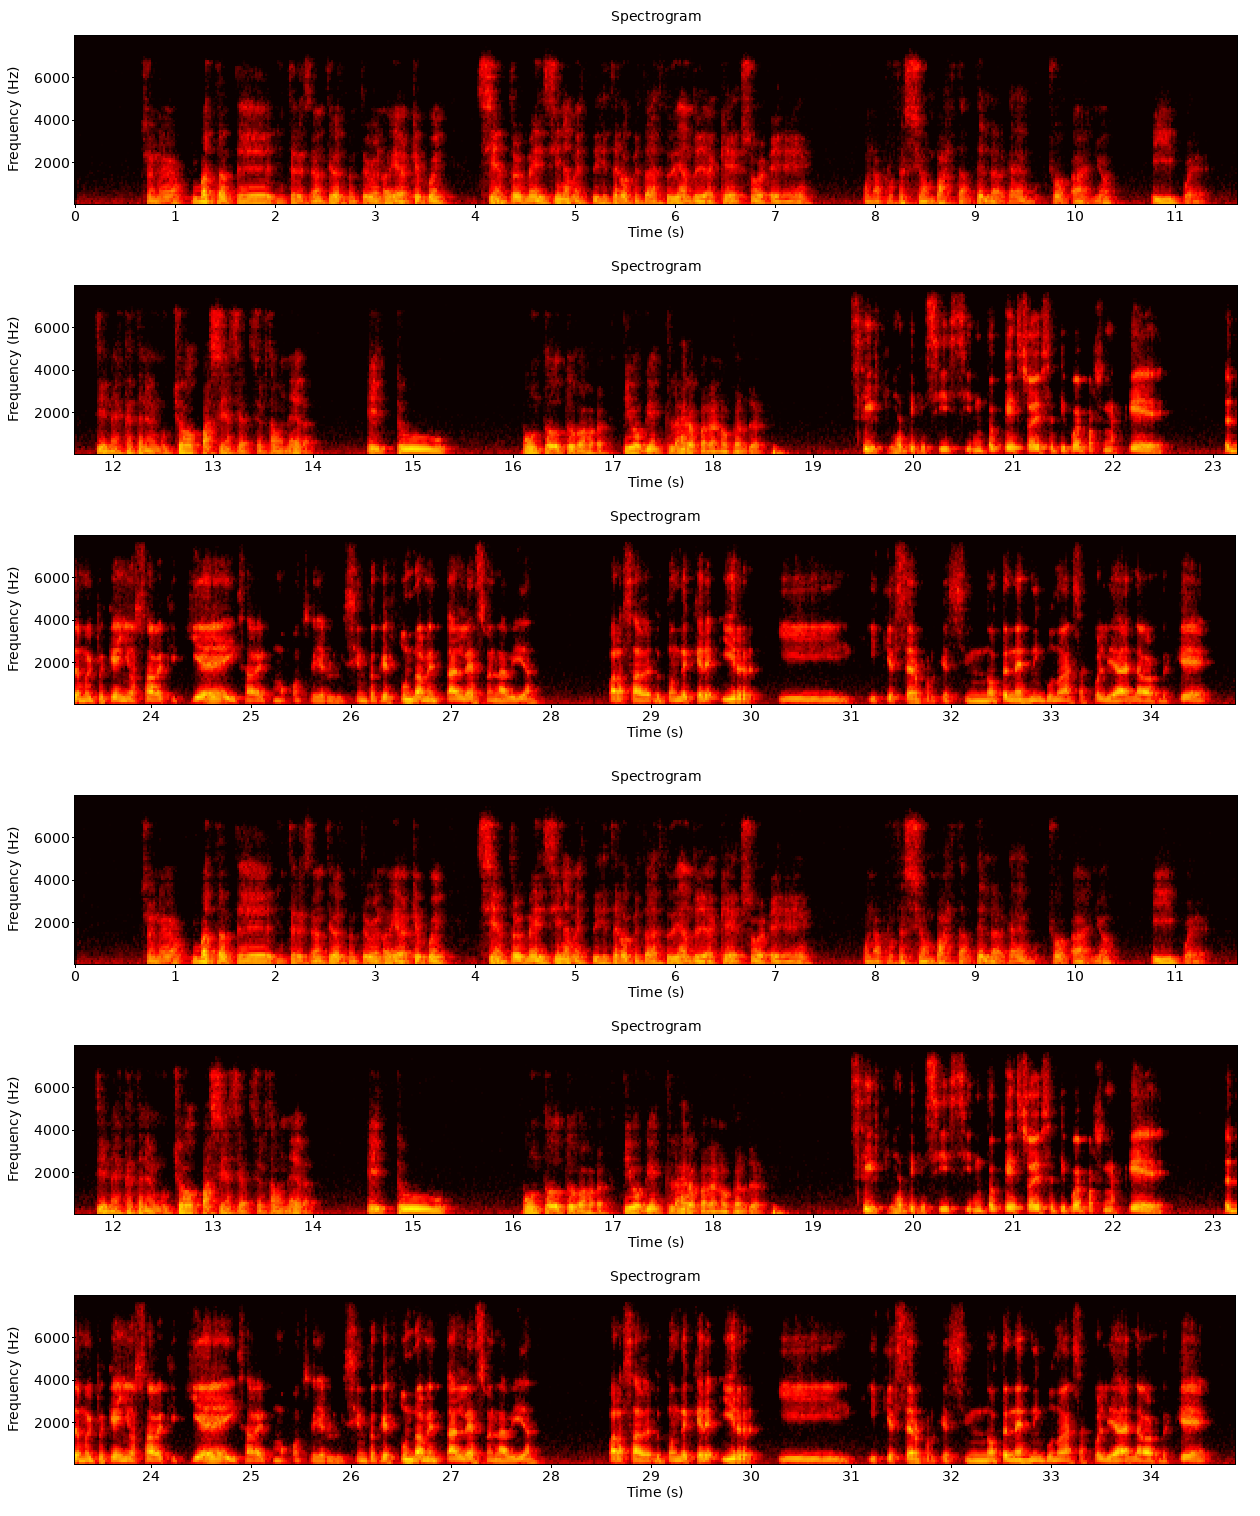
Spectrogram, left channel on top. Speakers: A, on the left (about 25°); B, on the right (about 45°).
A: Suena bastante interesante y bastante bueno, ya que pues siento medicina, me dijiste lo que estás estudiando, ya que eso es una profesión bastante larga de muchos años y pues tienes que tener mucha paciencia de cierta manera y tu punto, tu objetivo bien claro para no perder.
B: Sí, fíjate que sí, siento que soy ese tipo de personas que desde muy pequeño sabe qué quiere y sabe cómo conseguirlo. Y siento que es fundamental eso en la vida para saber dónde quieres ir y, y qué ser, porque si no tenés ninguna de esas cualidades, la verdad es que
